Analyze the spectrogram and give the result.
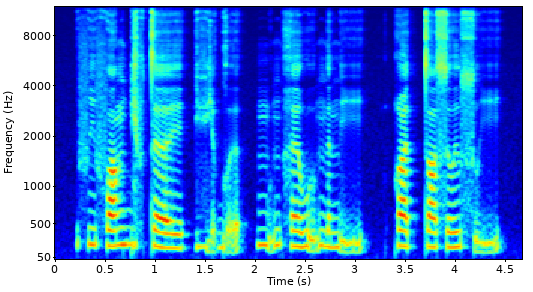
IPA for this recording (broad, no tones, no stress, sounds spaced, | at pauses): f i f ɒ ŋ bʲ ə f t ɜ ɪ̯ | vʲ æ̰ ɡʷ ə̰ | m ṵ ŋ h ɜ w ṵ ŋ ə n ḭ | qʷ ɜ tː ɒ s ʊ ɪ̯ sʷ ḭ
